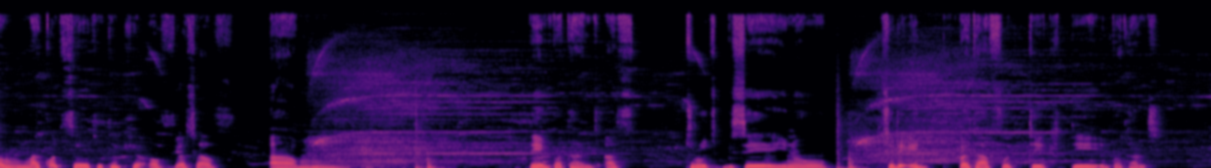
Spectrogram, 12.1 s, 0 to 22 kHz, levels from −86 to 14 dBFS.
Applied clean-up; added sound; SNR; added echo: classical method log-MMSE.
